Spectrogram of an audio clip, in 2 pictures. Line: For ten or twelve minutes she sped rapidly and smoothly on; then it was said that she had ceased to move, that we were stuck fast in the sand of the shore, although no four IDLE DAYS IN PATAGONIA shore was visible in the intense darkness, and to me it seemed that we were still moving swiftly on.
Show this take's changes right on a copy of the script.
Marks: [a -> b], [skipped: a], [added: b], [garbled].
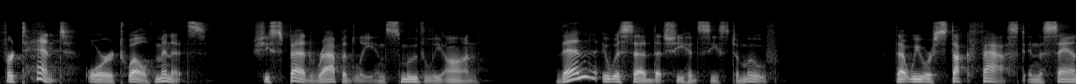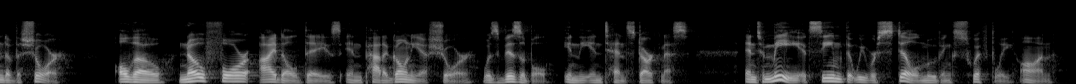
For [ten -> tent] or twelve minutes she sped rapidly and smoothly on; then it was said that she had ceased to move, that we were stuck fast in the sand of the shore, although no four IDLE DAYS IN PATAGONIA shore was visible in the intense darkness, and to me it seemed that we were still moving swiftly on.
